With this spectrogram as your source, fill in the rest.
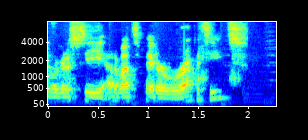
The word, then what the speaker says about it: Raptite: Yeah, and then we're going to see Adamantipator Rapetite. Or Raptite. I think it's Rapetite.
